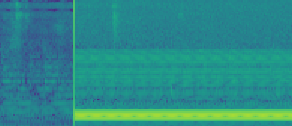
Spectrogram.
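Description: Telephone dial tone used as a stand-by sound effect: a steady two-pitch hum that starts suddenly about half a second in.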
